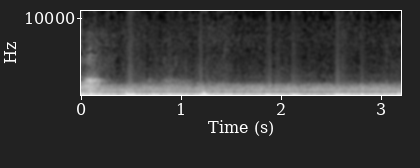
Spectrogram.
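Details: Faint, soft heartbeat at about 88 beats a minute under a steady low hum, from a woman's ear-cleaning ASMR stream; heartbeat is very quiet.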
